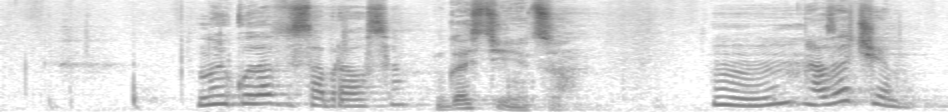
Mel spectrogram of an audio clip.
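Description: A woman speaks loudly and with emotion, close by.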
